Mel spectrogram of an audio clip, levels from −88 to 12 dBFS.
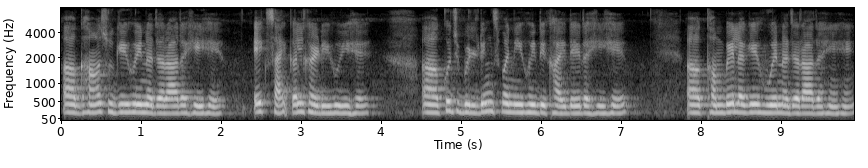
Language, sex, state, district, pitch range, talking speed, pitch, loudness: Hindi, female, Uttar Pradesh, Etah, 195-215 Hz, 180 wpm, 205 Hz, -14 LUFS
